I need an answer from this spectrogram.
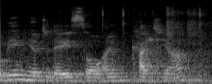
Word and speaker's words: Katja: So I'm Katja. You can just pretend that J is a Y.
